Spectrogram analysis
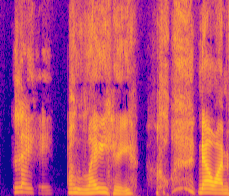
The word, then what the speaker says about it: Leahy: Leahy. That cannot be your name. Pronunciation. Leahy.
